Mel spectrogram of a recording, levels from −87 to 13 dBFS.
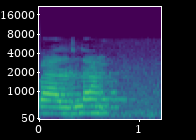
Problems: none marked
